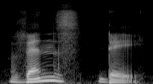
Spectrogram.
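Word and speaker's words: Wednesday: तो ये हमारे पास क्या बचा, वेन, और इधर हम जेड, वेंसडे, वेंसडे। तो ये इसकी सही प्रोनाउंसिएशन है, ठीक है।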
